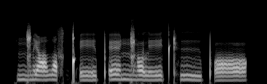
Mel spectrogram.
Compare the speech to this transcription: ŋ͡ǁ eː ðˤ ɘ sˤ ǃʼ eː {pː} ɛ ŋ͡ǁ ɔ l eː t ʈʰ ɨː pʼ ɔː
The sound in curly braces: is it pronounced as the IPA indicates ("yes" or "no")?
no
